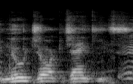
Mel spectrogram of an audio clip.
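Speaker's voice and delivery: "New York Yankees" with Y turned to a J sound, slow. Shown as a demonstration. Mocking where Spanish speakers put the J, Y as J. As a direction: say "Yankees" as "Jankees", drawn out. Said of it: "They just put it where they wanna put it".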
